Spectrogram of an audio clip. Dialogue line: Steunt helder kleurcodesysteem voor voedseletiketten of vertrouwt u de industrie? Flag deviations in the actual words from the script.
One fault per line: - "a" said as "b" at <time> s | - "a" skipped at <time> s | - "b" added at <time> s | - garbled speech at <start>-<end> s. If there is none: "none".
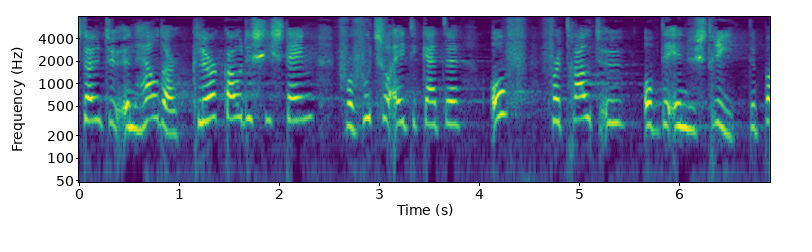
- "u een" added at 0.3 s
- "op" added at 5.6 s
